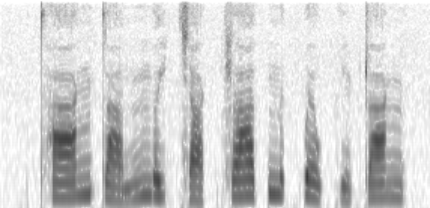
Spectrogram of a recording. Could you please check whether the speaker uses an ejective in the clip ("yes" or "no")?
no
